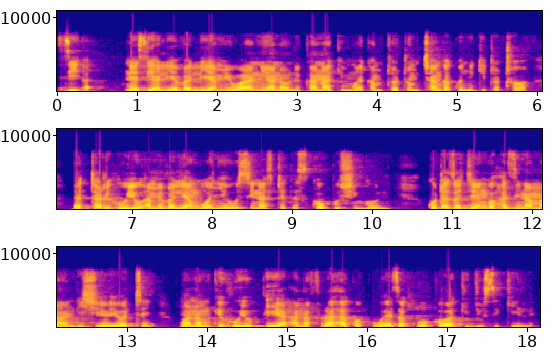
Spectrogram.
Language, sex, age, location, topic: Swahili, male, 18-24, Kisumu, health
